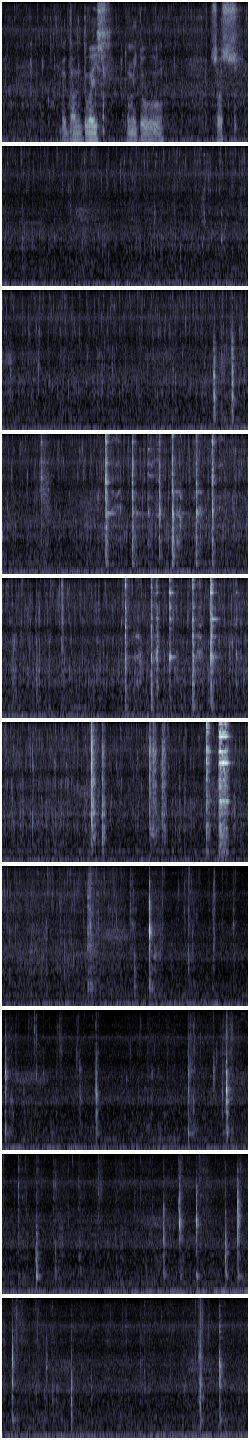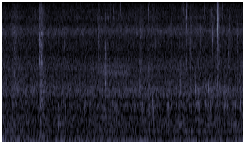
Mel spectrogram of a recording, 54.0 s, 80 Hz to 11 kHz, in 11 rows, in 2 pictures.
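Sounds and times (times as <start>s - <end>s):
utensil stirring food in pot: 12.6s - 54.0s
utensil clinking against pot: 16.8s - 19.2s, 22.1s - 24.4s, 28.6s - 29.3s.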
